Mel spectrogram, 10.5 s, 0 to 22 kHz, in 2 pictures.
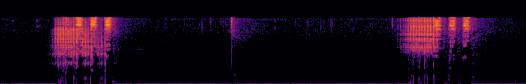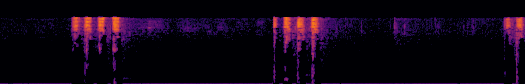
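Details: Min's bush cricket, recorded for Korea's National Institute of Biological Resources in 2020: high, dry buzzing phrases alternate between longer continuous rasps and clusters of three or four quick ticking pulses, spaced roughly two seconds apart.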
